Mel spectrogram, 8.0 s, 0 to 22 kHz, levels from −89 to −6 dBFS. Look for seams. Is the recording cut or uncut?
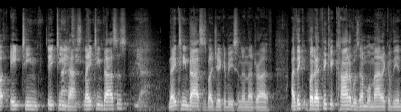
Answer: uncut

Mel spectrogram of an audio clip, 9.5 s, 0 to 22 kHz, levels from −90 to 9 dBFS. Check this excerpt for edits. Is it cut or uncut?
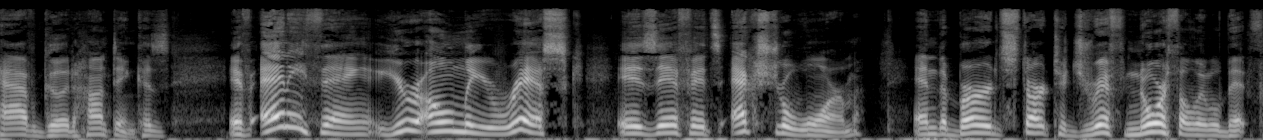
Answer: uncut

